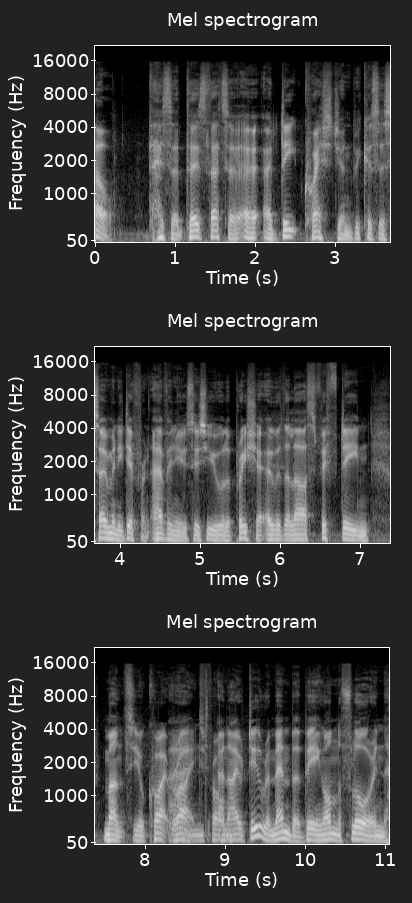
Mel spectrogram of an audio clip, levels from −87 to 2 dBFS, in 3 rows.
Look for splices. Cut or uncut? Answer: cut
